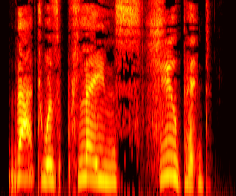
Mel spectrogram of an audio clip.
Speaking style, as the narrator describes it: Calcifer sputtered

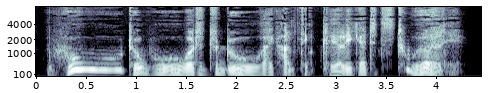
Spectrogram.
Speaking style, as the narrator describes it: The bird muttering to itself

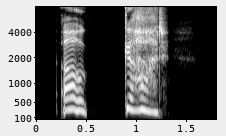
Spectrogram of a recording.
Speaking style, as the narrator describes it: I cried out as wave after wave of pleasure washed over me

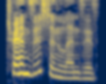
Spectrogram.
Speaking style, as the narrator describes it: Janelle replied with a laugh

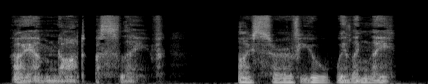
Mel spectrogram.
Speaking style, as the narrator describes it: She muttered under her breath

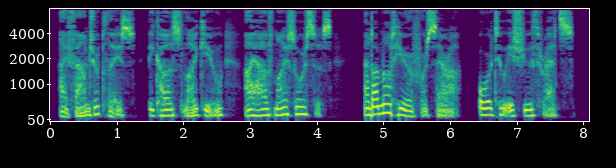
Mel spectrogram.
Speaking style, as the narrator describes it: Rick said in a calm, placating tone of voice

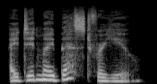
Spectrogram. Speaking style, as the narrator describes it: Silas said quietly

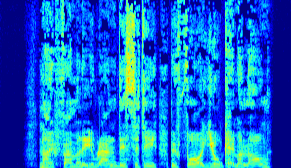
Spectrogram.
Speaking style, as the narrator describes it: he roars

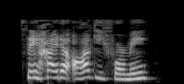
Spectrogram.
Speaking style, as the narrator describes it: I called out

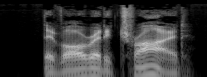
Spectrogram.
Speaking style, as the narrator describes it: he replied dryly

